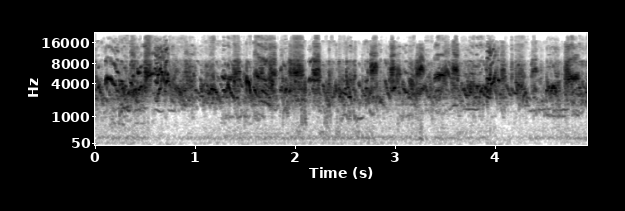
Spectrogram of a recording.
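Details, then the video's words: Colony of budgies including a breeding pair keeps up a busy, unbroken chorus of shrill twittering and warbled chirps, steady in loudness, with a soft low drone underneath. "Cute Budgies Chirping Sounds"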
